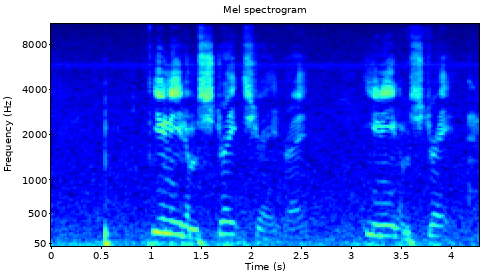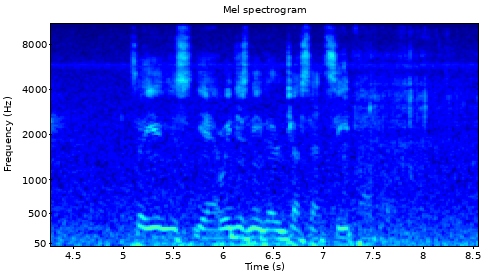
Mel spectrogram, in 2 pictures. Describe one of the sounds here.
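A man speaks nearby outdoors.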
